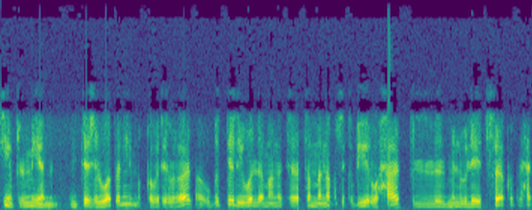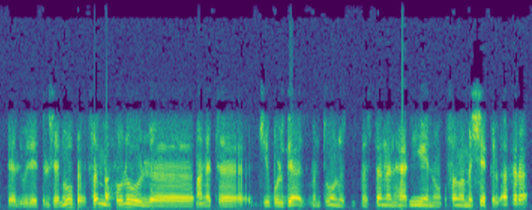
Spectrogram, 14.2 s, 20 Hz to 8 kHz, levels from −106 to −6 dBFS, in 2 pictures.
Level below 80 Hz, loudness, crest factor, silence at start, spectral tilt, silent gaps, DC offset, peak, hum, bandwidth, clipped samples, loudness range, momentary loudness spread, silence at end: -60 dBFS; -17 LUFS; 16 dB; 0 s; -6.5 dB/octave; none; under 0.1%; 0 dBFS; none; 7.2 kHz; under 0.1%; 3 LU; 9 LU; 0.1 s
